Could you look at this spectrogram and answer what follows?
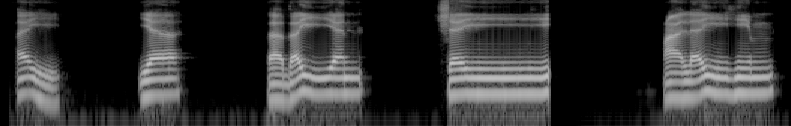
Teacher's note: untuk ya ghairul maddiyah diucapkan dari bagian tengah lidah yang terangkat ke arah langit-langit keras. Tapi intinya ya dihasilkan dengan posisi sedikit di belakang huruf shin dan huruf jim.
